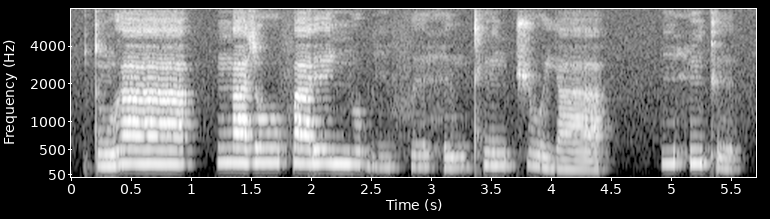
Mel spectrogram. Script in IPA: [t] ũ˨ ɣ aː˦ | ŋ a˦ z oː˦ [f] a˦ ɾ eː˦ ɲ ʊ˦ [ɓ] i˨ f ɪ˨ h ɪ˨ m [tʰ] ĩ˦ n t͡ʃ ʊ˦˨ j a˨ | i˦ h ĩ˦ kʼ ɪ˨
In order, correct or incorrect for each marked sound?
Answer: correct, correct, correct, correct

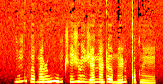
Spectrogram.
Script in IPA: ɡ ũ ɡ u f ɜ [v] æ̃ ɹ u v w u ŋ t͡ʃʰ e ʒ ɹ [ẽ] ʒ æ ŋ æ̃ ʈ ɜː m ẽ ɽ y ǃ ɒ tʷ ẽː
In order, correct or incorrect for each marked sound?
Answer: incorrect: b, correct

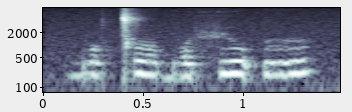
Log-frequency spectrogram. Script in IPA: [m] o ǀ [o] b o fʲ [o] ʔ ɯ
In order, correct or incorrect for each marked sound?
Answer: incorrect: b, incorrect: ɤ, incorrect: u

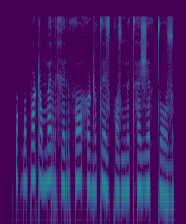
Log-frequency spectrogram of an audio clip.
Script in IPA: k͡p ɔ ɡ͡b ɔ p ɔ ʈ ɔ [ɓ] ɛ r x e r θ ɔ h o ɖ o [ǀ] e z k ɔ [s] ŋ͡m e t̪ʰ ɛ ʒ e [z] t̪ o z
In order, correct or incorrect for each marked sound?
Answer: incorrect: m, incorrect: t̪, incorrect: z, incorrect: θ

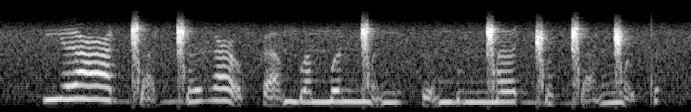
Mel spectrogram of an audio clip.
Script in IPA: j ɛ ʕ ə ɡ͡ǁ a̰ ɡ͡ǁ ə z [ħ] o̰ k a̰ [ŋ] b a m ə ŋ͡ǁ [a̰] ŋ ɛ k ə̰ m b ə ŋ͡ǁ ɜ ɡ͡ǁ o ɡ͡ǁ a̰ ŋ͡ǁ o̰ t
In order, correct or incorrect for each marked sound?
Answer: incorrect: ʕ, incorrect: m, incorrect: ə̰

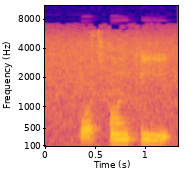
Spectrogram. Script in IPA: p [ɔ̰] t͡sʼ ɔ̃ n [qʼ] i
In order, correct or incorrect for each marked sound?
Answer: correct, incorrect: pʼ

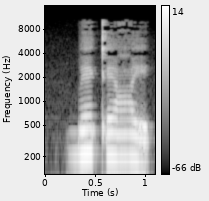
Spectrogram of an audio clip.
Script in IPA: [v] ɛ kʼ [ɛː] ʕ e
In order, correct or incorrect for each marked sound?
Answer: incorrect: b, incorrect: ɛ

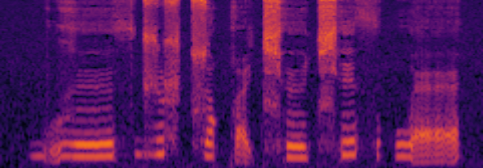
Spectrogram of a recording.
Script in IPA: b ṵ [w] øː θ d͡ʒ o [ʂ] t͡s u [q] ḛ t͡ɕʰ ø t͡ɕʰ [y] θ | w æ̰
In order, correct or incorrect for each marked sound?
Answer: incorrect: ɣ, correct, correct, incorrect: e

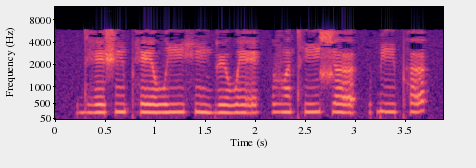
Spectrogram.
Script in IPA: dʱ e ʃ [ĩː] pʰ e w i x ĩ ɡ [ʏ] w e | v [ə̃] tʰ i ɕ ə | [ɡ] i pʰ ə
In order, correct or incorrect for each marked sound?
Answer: incorrect: ĩ, correct, correct, incorrect: ɓ

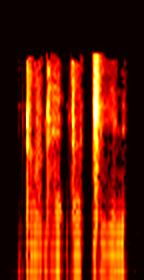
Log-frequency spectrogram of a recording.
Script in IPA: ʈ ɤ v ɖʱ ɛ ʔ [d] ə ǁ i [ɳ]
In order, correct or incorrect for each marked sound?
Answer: incorrect: ʈ, correct

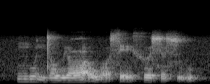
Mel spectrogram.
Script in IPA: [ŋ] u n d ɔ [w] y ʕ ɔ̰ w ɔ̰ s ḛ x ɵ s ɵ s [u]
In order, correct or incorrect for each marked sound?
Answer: correct, correct, incorrect: ṵ

